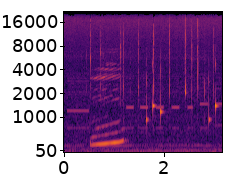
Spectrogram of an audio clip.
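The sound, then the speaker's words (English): A rising electronic tone gives way to a quick, uneven run of short telephone keypad beeps, each a crisp dual-pitched chirp, moderately loud over a low background hum. “Could you put down that damn phone for 5 seconds and tell me what...”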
